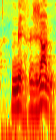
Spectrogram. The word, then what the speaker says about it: مهرجان: ویژه در جامعه‌های عرب عرب‌ها چون صدای گ ندارند مهرگان را مهرجان تلفظ می‌کنند ابوعبدالله مقدسی یا مقدسی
